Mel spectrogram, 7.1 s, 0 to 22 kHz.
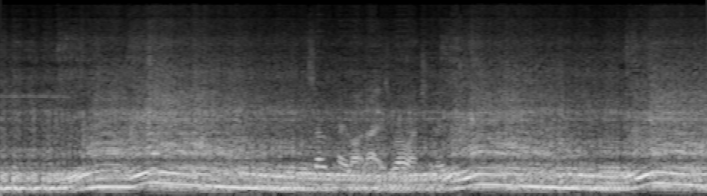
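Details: Kawasaki ZL600 V-twin after fitting pod air filters, throttle response test: crisp blips rise and fall smoothly, no misfire or stumble. It sounds really nice and picks up healthily.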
